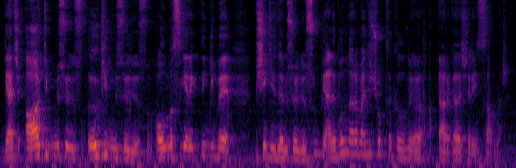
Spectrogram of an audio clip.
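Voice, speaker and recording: A man who teaches English, speaking in a relaxed podcast style. He talks conversationally, circling back to restate the same point in new words. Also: on the high side, very fast, a little hiss or hum. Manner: conversational, repeats and rephrases points. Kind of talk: casual podcast-style talk.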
